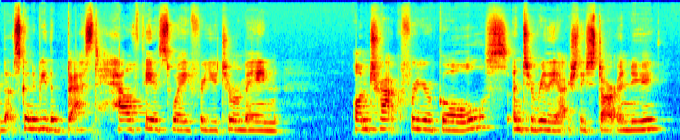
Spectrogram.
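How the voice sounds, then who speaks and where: Over noticeable background noise, a woman with a Scottish accent speaks at a moderate pace in a fairly high pitch, her intonation monotone and flat. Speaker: tarot reader. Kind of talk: tarot reading to camera. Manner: casual, chatty.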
